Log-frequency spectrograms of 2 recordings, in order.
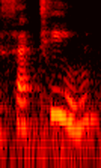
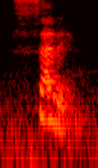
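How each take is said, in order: First: The middle consonant is a crisp T. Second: The middle consonant is a soft D-like sound. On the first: "Instead of saying setting" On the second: "It has that soft T or D sound"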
